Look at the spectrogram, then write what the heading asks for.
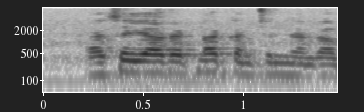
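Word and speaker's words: Kangchenjunga: ठीक है, फिर कंचनजंगा, लिखते हैं इंग्लिश में ऐसे, हिंदी में हम लोग प्रोनाउंस करते हैं कंचनजंगा।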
